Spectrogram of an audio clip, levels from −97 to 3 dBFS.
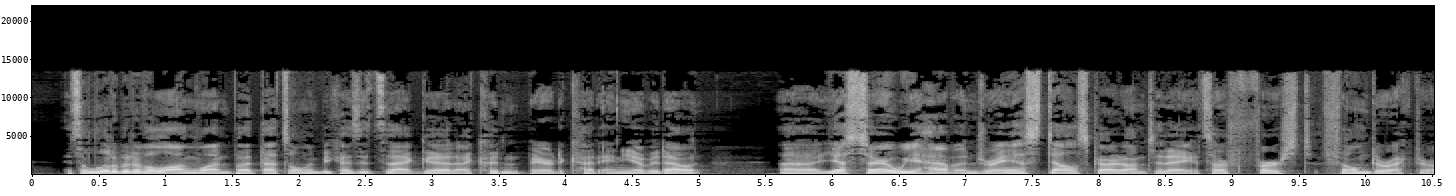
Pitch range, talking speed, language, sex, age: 100-125 Hz, 215 wpm, English, male, 20-39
